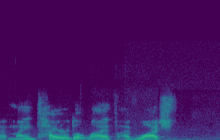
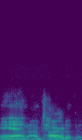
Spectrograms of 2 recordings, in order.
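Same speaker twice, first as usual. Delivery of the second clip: ordinary talk, nothing marked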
